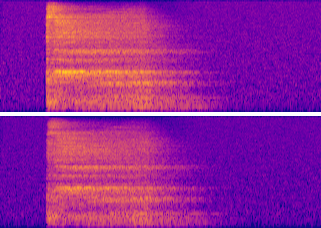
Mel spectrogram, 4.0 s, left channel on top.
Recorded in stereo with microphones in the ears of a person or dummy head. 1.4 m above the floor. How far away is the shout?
About 2.5 m.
